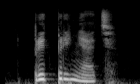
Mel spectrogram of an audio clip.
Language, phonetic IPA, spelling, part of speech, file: Russian, [prʲɪtprʲɪˈnʲætʲ], предпринять, verb, Ru-предпринять.ogg
- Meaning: to undertake, to endeavour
